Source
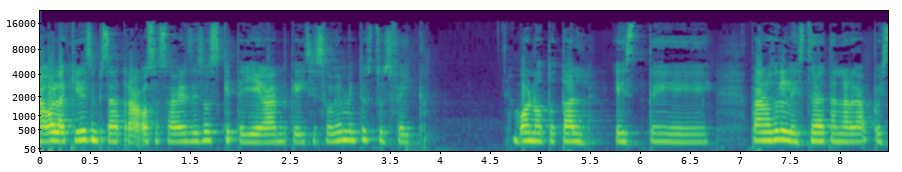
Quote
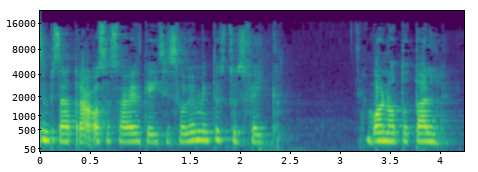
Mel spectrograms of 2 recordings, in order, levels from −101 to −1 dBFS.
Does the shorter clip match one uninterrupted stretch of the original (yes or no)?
no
